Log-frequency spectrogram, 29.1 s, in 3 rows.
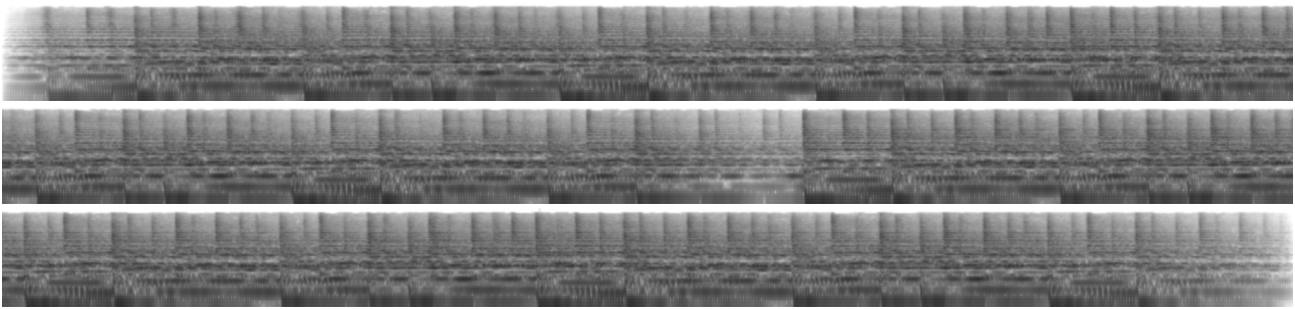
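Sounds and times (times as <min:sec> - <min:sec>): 
calm phonk music: 0:00.0 - 0:29.0.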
